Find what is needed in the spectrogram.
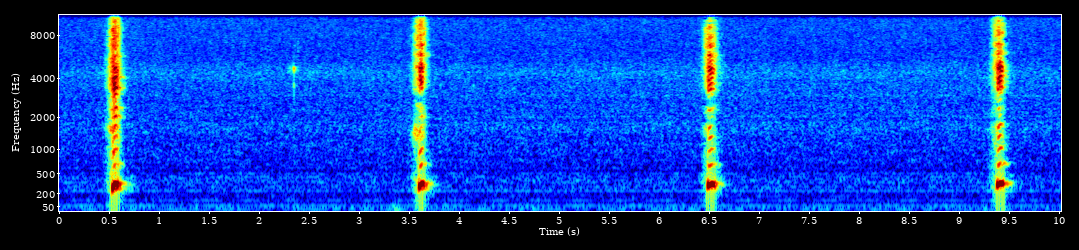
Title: Hiccups Sound Effect - Adult Male Having The Hiccups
